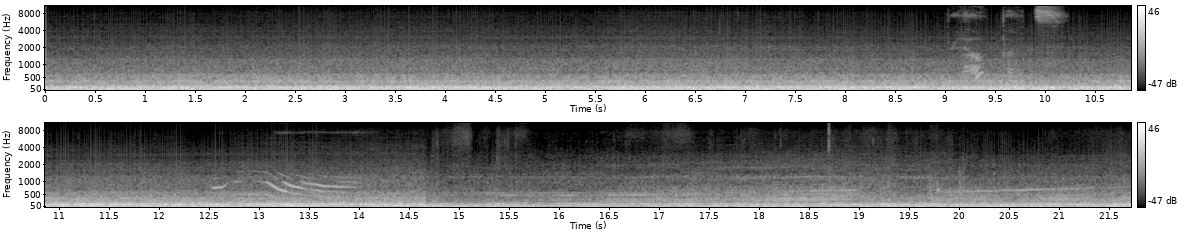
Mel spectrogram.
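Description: A car engine hums and tyres roll steadily over the road.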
